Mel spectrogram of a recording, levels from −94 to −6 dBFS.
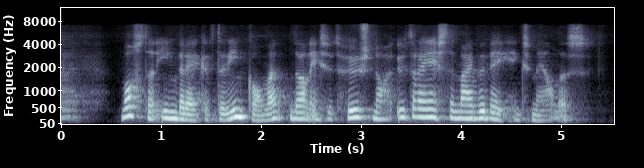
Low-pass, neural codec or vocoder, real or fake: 7.2 kHz; codec, 16 kHz, about 1 kbps, DyCAST, with the encoder's durations; fake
